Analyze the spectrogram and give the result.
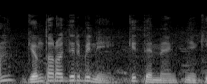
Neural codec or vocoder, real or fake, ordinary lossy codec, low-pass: none; real; AAC, 48 kbps; 10.8 kHz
